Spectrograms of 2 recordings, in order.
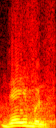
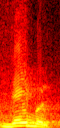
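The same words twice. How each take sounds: The two takes are said the same way.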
